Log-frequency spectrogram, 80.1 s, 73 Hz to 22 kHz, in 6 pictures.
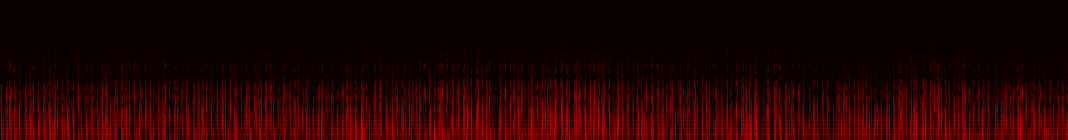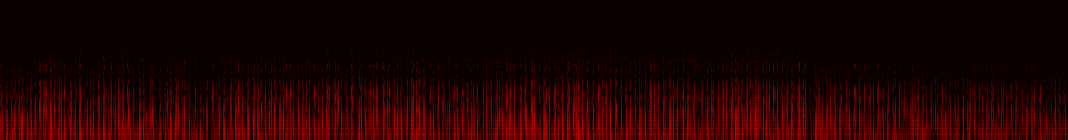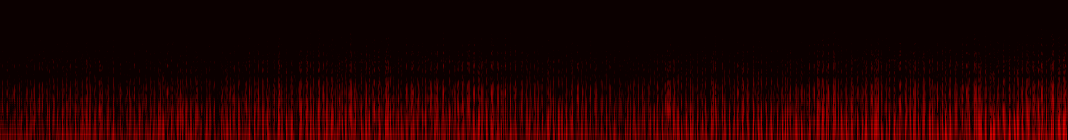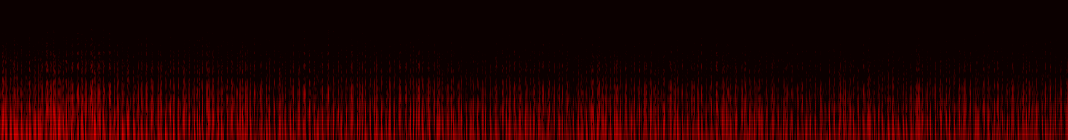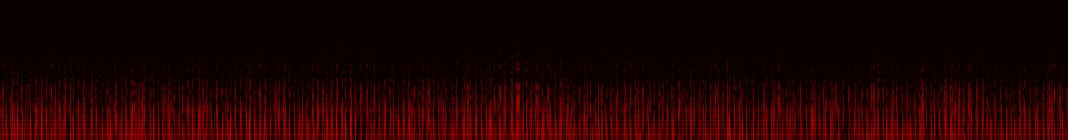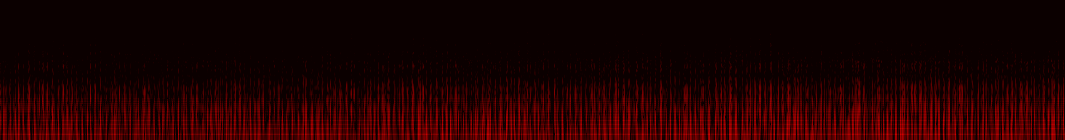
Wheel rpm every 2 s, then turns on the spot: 230, 230, 210, 190, 210, 230, 230, 230, 230, 220, 230, 220, 230, 230, 230, 230, 240, 240, 230, 210, 200, 210, 230, 230, 230, 230, 230, 230, 230, 230, 230, 230, 230, 170, 220, 230, 200, 190, 210, 230.
none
